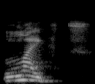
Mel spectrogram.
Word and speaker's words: liked: When you talk about the verb like in the past, it's not like it, it's liked.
